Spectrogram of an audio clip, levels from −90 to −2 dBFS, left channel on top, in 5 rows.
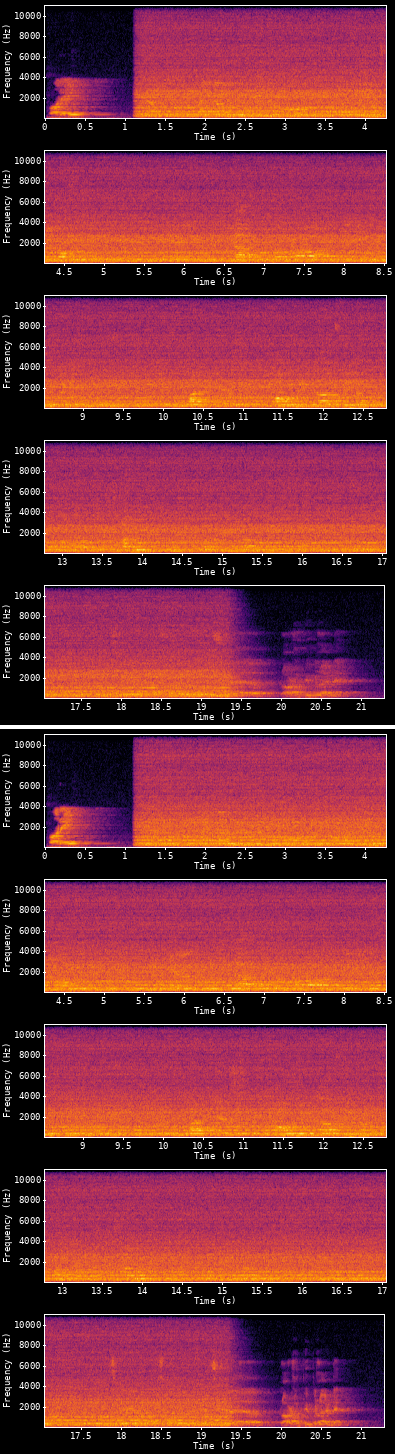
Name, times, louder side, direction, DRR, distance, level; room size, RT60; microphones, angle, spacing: voice 1, 0.0-0.4 5.8-6.1 10.6-11.1 17.8-20.7, right 2 dB, 80° right, 3 dB, 0.5 m, -26 dB
voice 2, 1.1-1.6 1.9-5.1 6.5-9.9 10.3-10.7 11.2-14.2 14.7-16.0, left 1 dB, 65° left, -3 dB, 0.9 m, -23 dB
sound 1, 1.1-19.4, right 1 dB, 20° right, 0.8 m, -19 dB
3.6 x 2.4 x 3.0 m, 0.96 s
head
